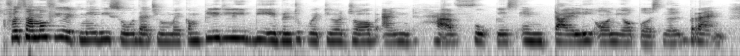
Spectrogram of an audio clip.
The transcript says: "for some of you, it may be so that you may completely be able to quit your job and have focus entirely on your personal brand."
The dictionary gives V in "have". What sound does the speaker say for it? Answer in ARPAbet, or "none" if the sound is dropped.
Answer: V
